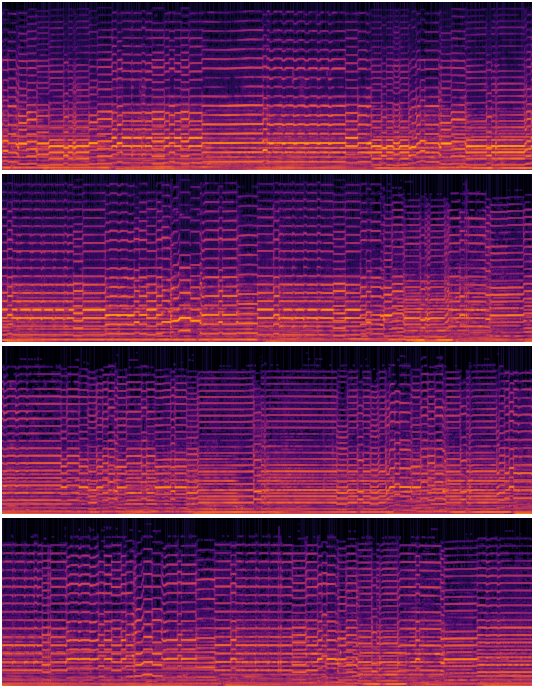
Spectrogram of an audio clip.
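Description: Galician gaita (bagpipe) playing a tune over its drone, continuous throughout.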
